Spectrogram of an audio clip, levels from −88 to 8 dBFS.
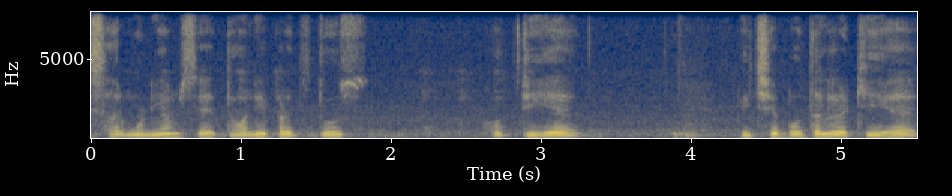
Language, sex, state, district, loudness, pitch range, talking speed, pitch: Hindi, male, Arunachal Pradesh, Lower Dibang Valley, -14 LUFS, 145-160 Hz, 110 wpm, 150 Hz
